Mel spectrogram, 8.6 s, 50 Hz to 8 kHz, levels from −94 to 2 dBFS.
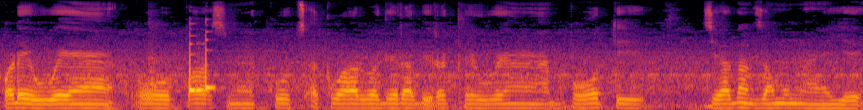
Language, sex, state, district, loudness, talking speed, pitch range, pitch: Hindi, male, Rajasthan, Bikaner, -22 LUFS, 130 wpm, 110-120 Hz, 115 Hz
